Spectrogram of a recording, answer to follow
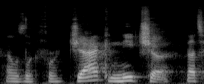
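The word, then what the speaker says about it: Nitzsche: Jack Nietzsche.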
